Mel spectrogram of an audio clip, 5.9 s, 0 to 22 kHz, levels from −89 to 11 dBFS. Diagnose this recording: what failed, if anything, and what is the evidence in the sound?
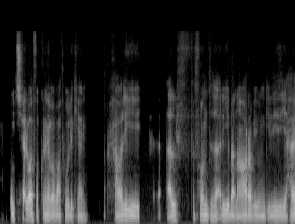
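Nothing in the capture, conversion, processing, transmission or playback chain shows audible failure, with no dropouts, clicks, clipping, distortion or timing breaks anywhere in the speech.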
